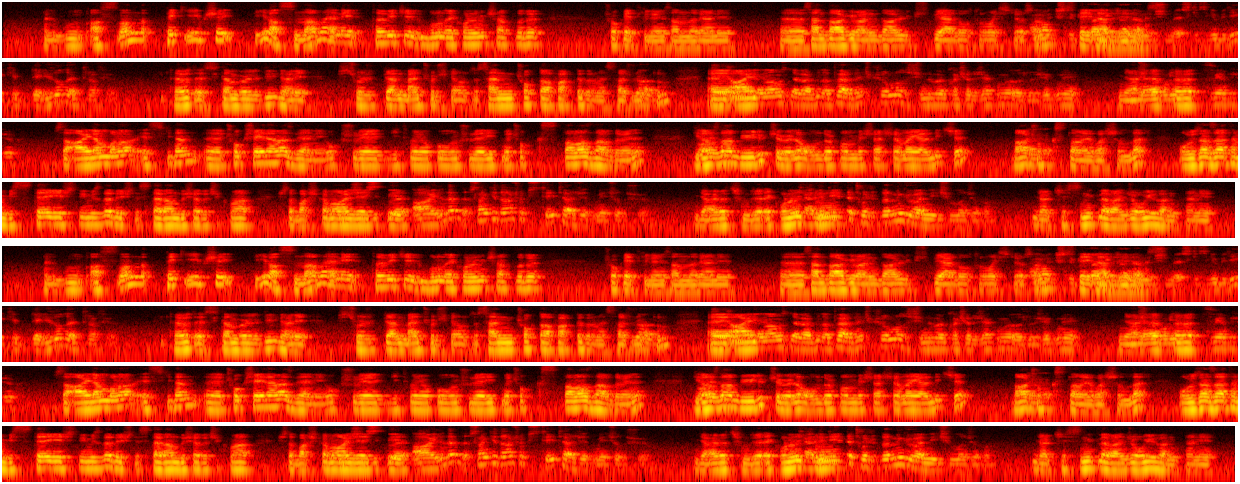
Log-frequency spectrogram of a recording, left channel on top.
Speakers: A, on the right (about 30°); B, on the right (about 65°).
A: Hani bu aslında pek iyi bir şey değil aslında ama yani tabii ki bunun ekonomik şartları çok etkiliyor insanları. Yani e, sen daha güvenli, daha lüks bir yerde oturmak istiyorsan
B: Ama işte
A: siteyi
B: güvenlik
A: tercih
B: de önemli
A: edeceksin.
B: şimdi. Eskisi gibi değil ki. Deli dolu etraf ya.
A: Evet eskiden böyle değildi. Hani biz çocukken, ben çocukken, sen çok daha farklıdır mesela çocuktun.
B: Ha. Çocuğun
A: Yani aile,
B: yanağını severdin, öperdin hiçbir şey olmazdı. Şimdi böyle kaçıracak mı, öldürecek mi,
A: yani
B: başka
A: e-
B: manyaklık
A: evet
B: mı yapacak?
A: Mesela ailem bana eskiden e, çok şey demezdi yani yok şuraya gitme yok oğlum şuraya gitme çok kısıtlamazlardı beni. Biraz
B: Aynen.
A: daha büyüdükçe böyle 14-15 yaşlarıma geldikçe daha
B: Hı
A: çok
B: hı.
A: kısıtlamaya başladılar. O yüzden zaten bir siteye geçtiğimizde de işte siteden dışarı çıkma, işte başka
B: Onun
A: mahalleye
B: için siteyi,
A: gitme.
B: aileler de sanki daha çok siteyi tercih etmeye çalışıyor.
A: Ya evet şimdi ekonomik
B: Kendi
A: durumu
B: değil de çocuklarının güvenliği için mi acaba?
A: Ya kesinlikle bence o yüzden yani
